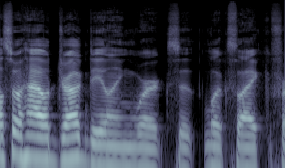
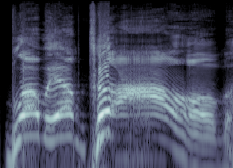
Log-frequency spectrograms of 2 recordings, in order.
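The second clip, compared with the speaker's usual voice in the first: loud, high-pitched, drawn-out shout; 11 dB louder than usual. Showing another speaker what the shock jock sounds like: Tom Likas impression. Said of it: "He's like, kinda like that".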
